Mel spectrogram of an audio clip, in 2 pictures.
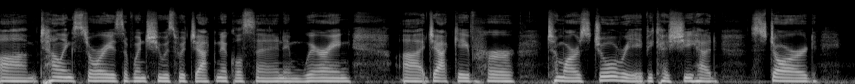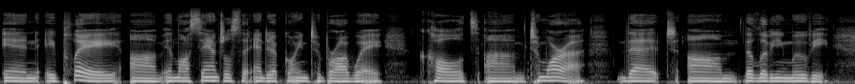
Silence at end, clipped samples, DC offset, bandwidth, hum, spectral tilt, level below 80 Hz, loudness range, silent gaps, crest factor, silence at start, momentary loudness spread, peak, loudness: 0 s; under 0.1%; under 0.1%; 13.5 kHz; none; -5 dB/octave; -42 dBFS; 1 LU; none; 16 dB; 0 s; 6 LU; -6 dBFS; -23 LUFS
